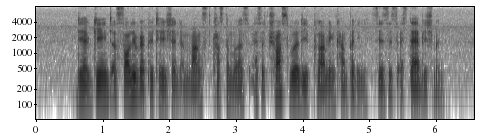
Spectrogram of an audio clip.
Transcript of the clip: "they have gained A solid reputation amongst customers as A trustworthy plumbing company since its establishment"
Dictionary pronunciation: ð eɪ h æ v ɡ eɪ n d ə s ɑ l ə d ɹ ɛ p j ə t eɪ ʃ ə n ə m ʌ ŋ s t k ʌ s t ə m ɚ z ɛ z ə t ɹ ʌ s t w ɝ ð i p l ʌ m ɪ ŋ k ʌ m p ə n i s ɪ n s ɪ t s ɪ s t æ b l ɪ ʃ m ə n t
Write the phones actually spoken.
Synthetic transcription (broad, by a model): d eɪ h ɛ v ɡ eɪ n d ə s ɑ l ə d ɹ ɛ p j ə t eɪ ʃ ə n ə m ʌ ŋ s t k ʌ s t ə m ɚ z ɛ s ə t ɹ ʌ s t w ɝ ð i p l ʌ m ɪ ŋ k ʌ m p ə n i s ɪ n s ɪ t s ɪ s t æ b l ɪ ʃ m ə n t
